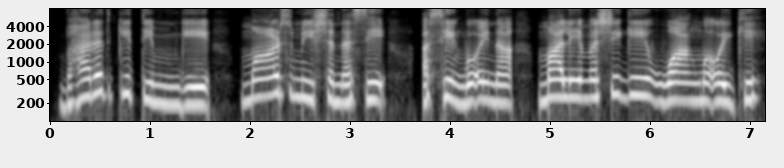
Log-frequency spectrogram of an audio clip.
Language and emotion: Manipuri, surprised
